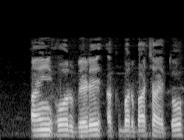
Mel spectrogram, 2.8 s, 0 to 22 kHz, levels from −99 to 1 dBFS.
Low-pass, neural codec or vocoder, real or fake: 7.2 kHz; none; real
